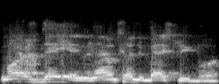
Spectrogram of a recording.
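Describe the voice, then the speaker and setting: Pitch swings very widely in this man's voice. His tone is dark and mellow. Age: 60s. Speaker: sports talk panelist. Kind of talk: casual chat.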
